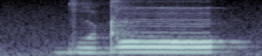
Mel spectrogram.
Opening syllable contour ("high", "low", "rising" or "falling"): low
